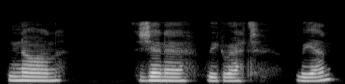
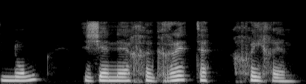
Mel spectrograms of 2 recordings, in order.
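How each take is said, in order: First: It is said with an English accent. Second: It is said with a French accent. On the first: The speaker calls it wrong. "That's how an ignorant English person would say it" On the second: The speaker calls it right. "but actually it's"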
